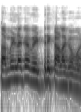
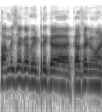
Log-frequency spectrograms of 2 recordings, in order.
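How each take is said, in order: First: The name is said with 'l' sounds. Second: The name is said with 'zh' sounds. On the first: The speaker calls it right. "కాకపోతే ... అంటది" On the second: The speaker calls it wrong. "అంటాను నేను"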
